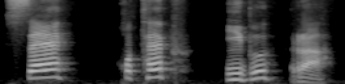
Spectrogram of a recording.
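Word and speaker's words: 세호텝이브라: 아멘에메트 1세의 주기명인데 이 주기명은 그 세호텝 이브라라고 읽습니다. 세호텝 이브라.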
